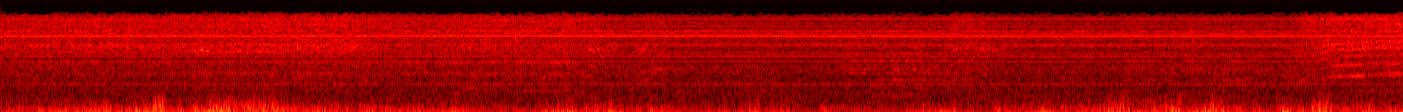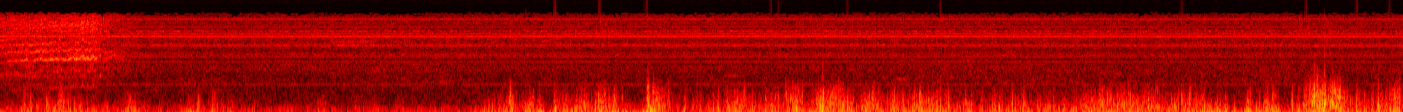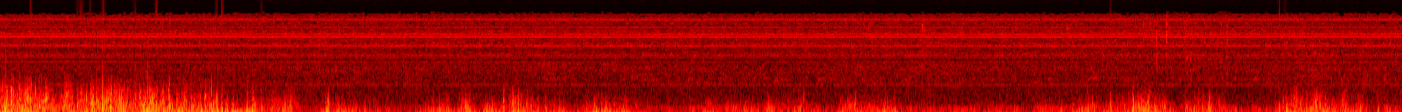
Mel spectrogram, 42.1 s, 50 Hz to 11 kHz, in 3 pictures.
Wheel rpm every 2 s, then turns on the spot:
0, 0, 0, 0, 0, 0, 0, 0, 0, 0, 0, 0, 0, 0, 0, 0, 0, 0, 0, 0, 0.
none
